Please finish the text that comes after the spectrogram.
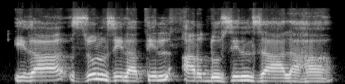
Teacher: پہلے یہ زال ہے نارمل پڑھا جاتا ہے، اس کو سیٹی کے بغیر ہے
